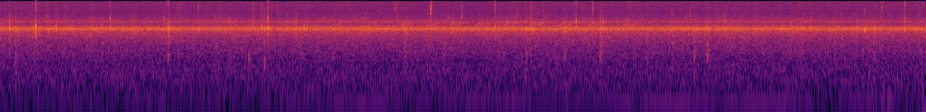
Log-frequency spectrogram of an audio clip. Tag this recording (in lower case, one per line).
outside, rural or natural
